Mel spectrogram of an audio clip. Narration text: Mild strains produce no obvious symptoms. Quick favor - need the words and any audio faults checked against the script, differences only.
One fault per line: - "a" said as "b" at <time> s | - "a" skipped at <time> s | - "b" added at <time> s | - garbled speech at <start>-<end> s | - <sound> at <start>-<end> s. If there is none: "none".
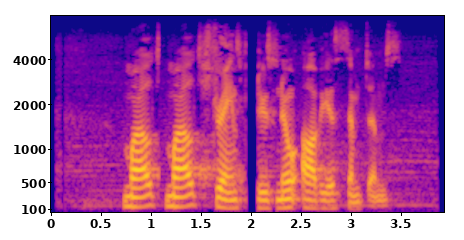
- "mild" added at 1.2 s
- dropout at 2.0-2.1 s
